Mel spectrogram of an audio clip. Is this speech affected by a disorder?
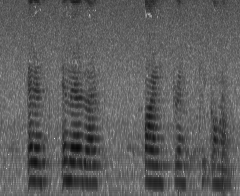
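Yes: cerebral palsy; non-progressive, plateau in abilities, walks without wheelchair, no formal physical therapy.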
